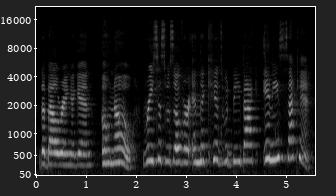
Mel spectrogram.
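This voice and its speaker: Bright, high-voiced young woman reading aloud. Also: moderate pace. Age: young adult. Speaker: teacher reading a storybook aloud. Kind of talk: expressive children's read-aloud narration.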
